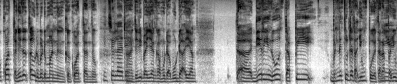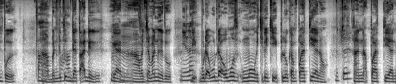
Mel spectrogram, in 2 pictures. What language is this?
Malay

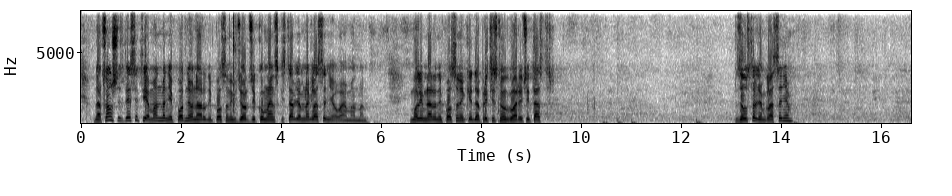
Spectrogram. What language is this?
Serbian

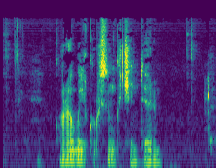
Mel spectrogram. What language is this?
Western Mari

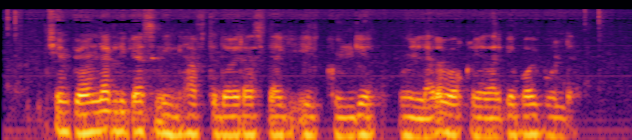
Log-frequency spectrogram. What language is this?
Uzbek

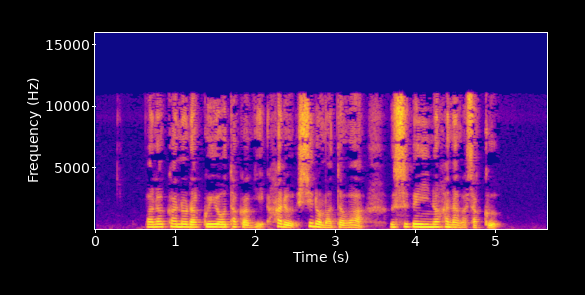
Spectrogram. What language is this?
Japanese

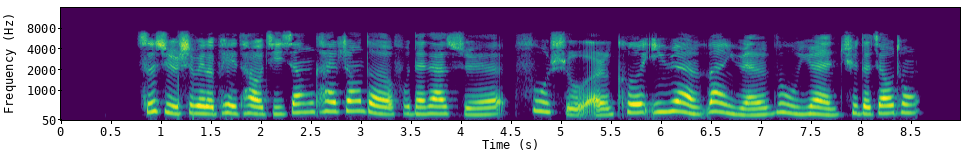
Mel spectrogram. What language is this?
Chinese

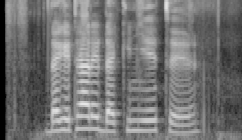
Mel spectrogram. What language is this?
Kikuyu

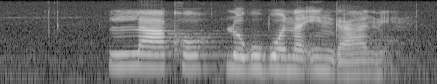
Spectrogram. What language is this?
Zulu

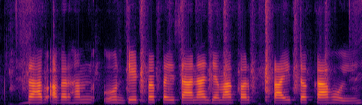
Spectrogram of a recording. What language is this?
Bhojpuri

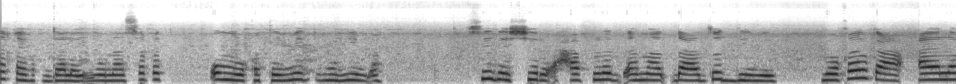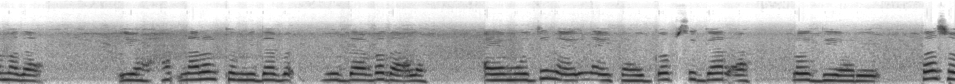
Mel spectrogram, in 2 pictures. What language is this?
Somali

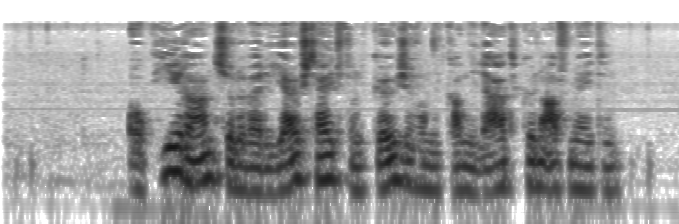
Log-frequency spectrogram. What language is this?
Dutch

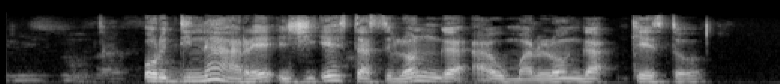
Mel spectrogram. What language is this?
Esperanto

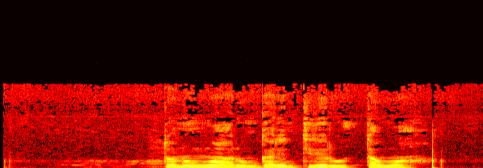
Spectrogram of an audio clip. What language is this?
Baatonum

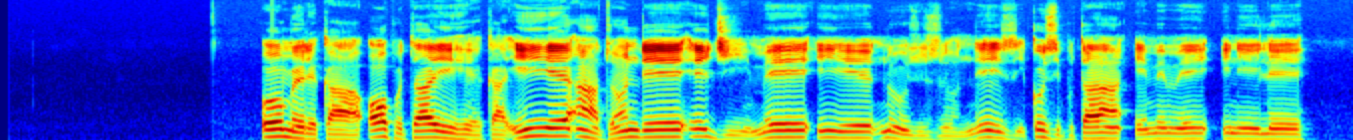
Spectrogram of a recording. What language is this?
Igbo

